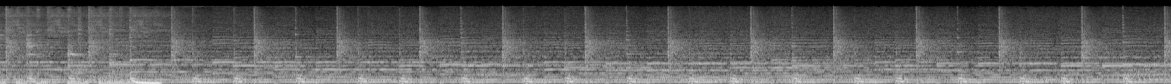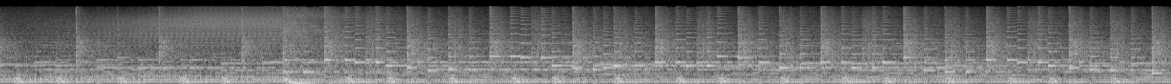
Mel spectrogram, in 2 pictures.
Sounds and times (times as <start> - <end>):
Techno: 0.0 - 23.4.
